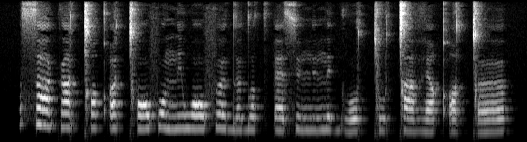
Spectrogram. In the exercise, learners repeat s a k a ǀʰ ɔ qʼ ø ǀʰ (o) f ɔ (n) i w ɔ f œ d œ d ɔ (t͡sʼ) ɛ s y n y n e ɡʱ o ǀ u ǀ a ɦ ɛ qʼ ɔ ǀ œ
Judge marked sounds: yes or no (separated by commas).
no, yes, yes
